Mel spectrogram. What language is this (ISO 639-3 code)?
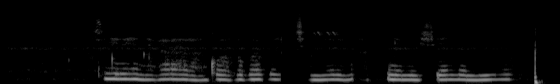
kln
